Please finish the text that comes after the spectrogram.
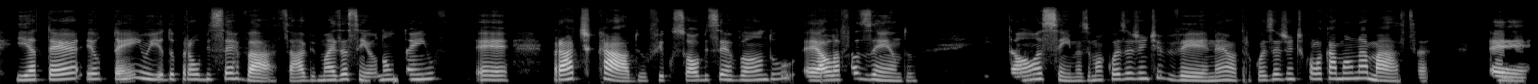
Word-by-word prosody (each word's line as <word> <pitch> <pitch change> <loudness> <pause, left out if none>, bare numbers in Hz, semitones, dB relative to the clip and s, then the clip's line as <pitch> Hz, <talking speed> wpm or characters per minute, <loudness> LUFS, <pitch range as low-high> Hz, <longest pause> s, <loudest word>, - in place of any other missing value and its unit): e 210 0 -1
até 225 +4 +4
eu 250 0 -2
tenho 255 - -1
ido 230 0 -3
pra 235 -1 -2
observar, 230 - +1
sabe. 175 +3 -3
Mas 205 +3 -1
assim 235 -5 -1
eu 175 - -7
não 220 +2 -3
tenho 235 +3 -3
f 260 - -27 0.3
eh, 205 -1 +1 0.4
praticado, 220 - +5
eu - - -14
fico 195 0 -11
só 190 -1 +1
observando 215 +4 -4
ela 190 +3 +5
fazendo. 195 -10 -4 0.9
Então 185 +4 +1
assim, 200 -8 +1
mas 175 +1 -10
uma 205 +2 -6
coisa 240 +4 -4
é - - -4
a - - -7
gente 270 +3 -6
ver, 195 -8 -1
né, 195 +3 -2
outra 195 +1 -10
coisa 205 +4 -6
é - - -5
a - - -10
gente 250 +2 -6
colocar 255 +1 -1
a - - 0
mão 265 +1 -1
na 285 0 0
massa. 170 - -1 0.6
É. 175 -5 +3
210 Hz, 170 wpm, -23 LUFS, 185-245 Hz, 0.9 s, praticado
